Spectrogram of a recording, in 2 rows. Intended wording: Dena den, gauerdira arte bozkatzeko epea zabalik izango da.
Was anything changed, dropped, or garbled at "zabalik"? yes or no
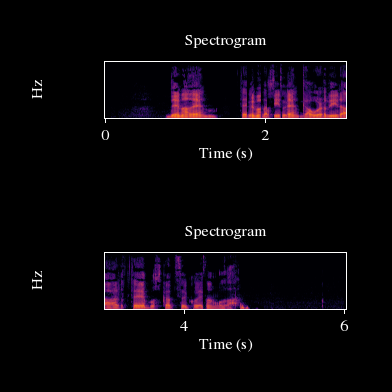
yes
